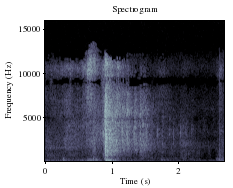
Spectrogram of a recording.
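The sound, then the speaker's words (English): The front door of a store with many plants, flowers and pots inside opens with a single solid clunk and a brief rush of sound that fades away as people walk in, followed by quiet room noise and a soft thump near the end. “So we'll walk in the front doors.”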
